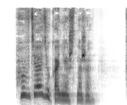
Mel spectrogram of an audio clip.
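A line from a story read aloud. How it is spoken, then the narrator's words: Child snorting. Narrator (Russian): фыркнула мелкая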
